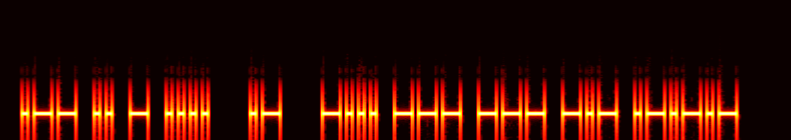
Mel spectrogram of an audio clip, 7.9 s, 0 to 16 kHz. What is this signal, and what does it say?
Morse code, heard as a keyed tone, about 20 wpm, 700 Hz. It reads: WITH A BOOK.
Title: Easy Phrases 20wpm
